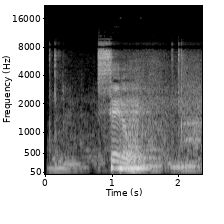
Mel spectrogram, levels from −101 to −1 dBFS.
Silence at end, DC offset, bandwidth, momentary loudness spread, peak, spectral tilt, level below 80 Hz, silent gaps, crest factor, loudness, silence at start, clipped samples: 0 s; under 0.1%; 9.4 kHz; 18 LU; -10 dBFS; -4.5 dB/octave; -56 dBFS; none; 16 dB; -23 LUFS; 0.05 s; under 0.1%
